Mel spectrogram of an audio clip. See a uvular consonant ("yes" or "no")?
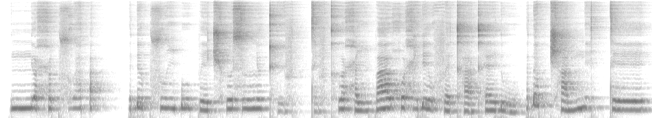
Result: yes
